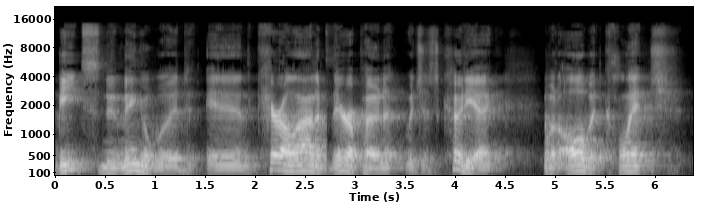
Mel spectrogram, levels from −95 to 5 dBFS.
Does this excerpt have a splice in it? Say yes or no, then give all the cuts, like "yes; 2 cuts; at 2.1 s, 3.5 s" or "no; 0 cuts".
yes; 2 cuts; at 2.7 s, 4.9 s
